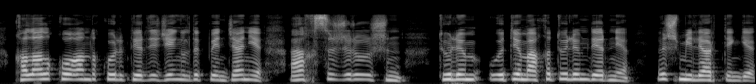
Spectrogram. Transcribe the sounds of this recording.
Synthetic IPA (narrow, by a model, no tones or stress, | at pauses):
qʰɑlˠɑlˠəqʰo̞ʁɑmd̪əq̚kʲʰɵlɪk̚t̪e̞ɾd̪e̞ʒe̞ŋɪld̪ɪk̚pe̞nʒæne̞ɑqsɪzʒʏɾuʏʃɪnʰ | ɵlmwɵt̪e̞mɑqət̪ʰɵle̞md̪e̞ɾɪne̞ | ʏʃmilˠiard̪̚t̪ʰːe̞ŋɡʲe̞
